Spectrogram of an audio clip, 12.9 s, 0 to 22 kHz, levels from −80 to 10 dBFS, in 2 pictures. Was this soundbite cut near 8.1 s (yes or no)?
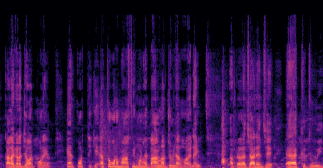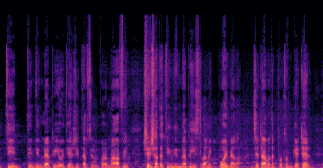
no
